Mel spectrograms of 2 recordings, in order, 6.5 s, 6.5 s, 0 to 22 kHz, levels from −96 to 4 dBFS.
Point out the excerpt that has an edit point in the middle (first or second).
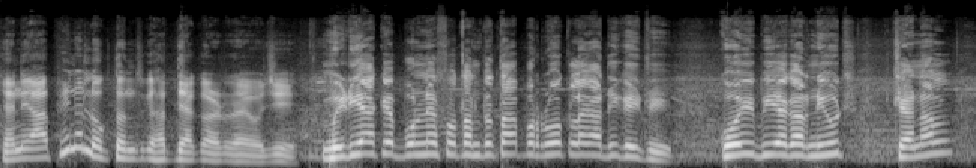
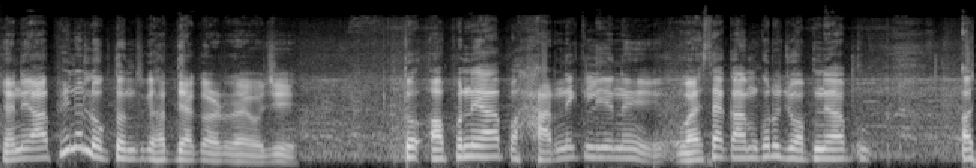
first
